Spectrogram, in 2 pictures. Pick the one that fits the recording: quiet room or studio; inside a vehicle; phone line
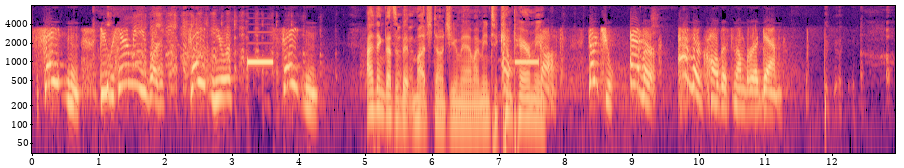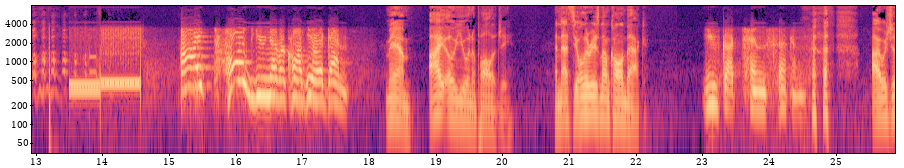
phone line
